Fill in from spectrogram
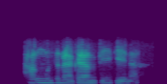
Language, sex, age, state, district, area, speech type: Manipuri, female, 45-60, Manipur, Churachandpur, urban, conversation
